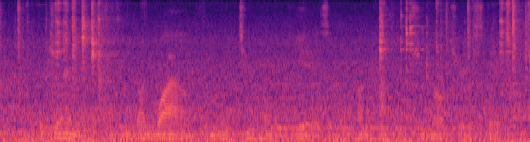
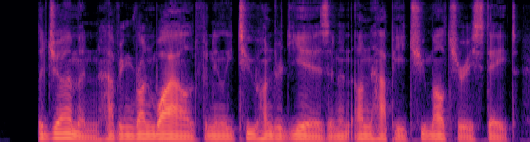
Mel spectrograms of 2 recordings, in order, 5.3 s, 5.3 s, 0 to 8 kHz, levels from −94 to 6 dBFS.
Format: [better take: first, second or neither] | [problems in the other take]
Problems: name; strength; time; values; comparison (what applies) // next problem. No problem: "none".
second | background sound (Coin (dropping)); 2 dB above the speech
